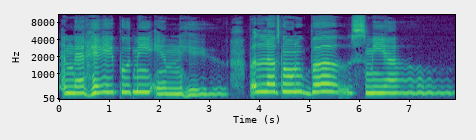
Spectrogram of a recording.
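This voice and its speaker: Guest singer from the UK, woman, high voice, very slow delivery. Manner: slow, drawn-out singing. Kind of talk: sung performance.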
